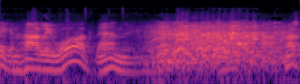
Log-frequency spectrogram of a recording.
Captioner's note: audience laughter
